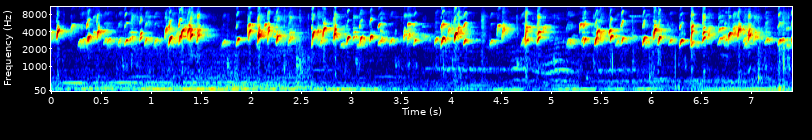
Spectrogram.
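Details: Lively 'batbata' song of a European goldfinch, a continuous run of quick, liquid twitters and high tinkling trills in repeated bursts, with a soft low hum in the background.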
